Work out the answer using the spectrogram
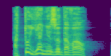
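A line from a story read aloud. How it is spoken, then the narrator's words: Indignant exclamation. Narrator (Russian): негодующе воскликнул Гарри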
